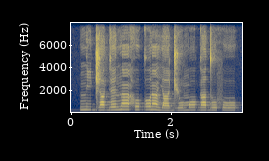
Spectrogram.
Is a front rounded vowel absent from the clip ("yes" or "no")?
yes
